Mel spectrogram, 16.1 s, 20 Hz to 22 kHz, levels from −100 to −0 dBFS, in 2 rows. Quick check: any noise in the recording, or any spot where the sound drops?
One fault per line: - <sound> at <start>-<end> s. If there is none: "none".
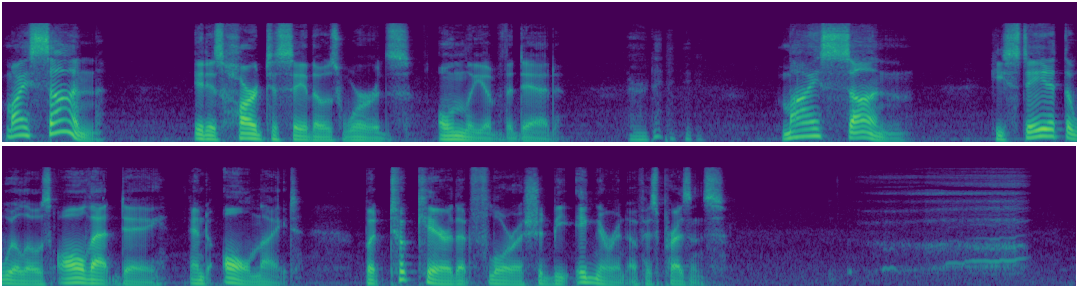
- breath at 4.7-5.3 s
- breath at 14.3-15.8 s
